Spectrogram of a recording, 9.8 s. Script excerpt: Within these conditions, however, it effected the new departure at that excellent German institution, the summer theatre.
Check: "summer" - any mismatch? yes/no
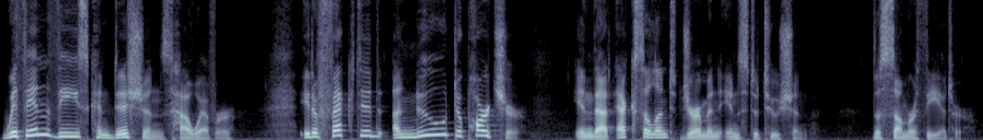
no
